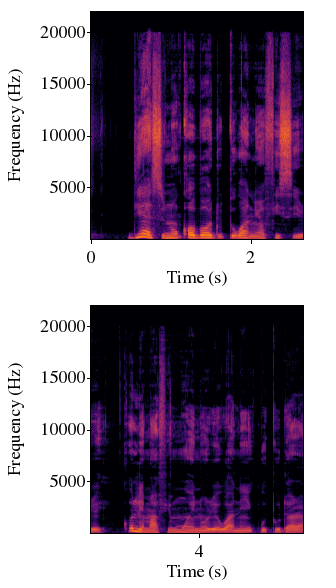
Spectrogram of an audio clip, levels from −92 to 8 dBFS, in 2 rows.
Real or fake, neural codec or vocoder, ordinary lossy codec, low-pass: real; none; none; none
